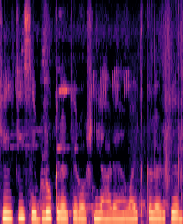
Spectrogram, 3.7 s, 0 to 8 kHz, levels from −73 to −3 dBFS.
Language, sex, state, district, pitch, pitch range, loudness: Hindi, male, Bihar, Katihar, 230 Hz, 220-240 Hz, -15 LUFS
